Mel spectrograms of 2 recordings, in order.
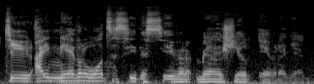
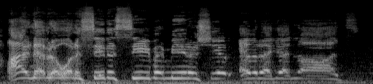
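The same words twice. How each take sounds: First: Said in the usual way. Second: Re-shouts the line, fired up; shouted repeat. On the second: Shown as a demonstration. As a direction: yell it again for the chat. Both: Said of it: "repeat shouted".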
